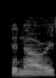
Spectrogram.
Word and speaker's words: Daenerys: And Danny was modeled after Daenerys Targaryen. Is that how you pronounce the name from Game of Thrones? Yes. Denari Targaryen, Okay, or as she's commonly known, Khaleesi.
